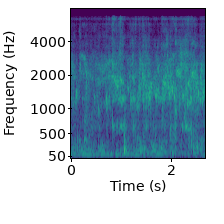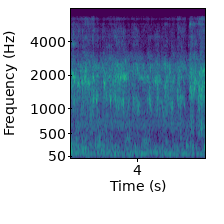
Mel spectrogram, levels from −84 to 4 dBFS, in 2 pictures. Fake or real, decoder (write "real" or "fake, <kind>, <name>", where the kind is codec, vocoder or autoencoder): fake, codec, HILCodec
